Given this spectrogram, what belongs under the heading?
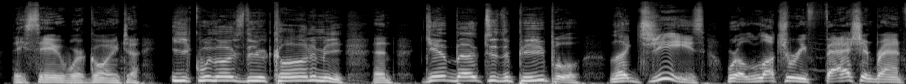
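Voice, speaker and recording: A man's voice: fairly high pitch, no room sound, studio quality. A young man playing a charming, vain businessman supervillain on a blind date in a romantic comedy audio roleplay, talking conversationally and sarcastically to the listener. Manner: conversational, animated, exasperated venting with sarcastic edge.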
